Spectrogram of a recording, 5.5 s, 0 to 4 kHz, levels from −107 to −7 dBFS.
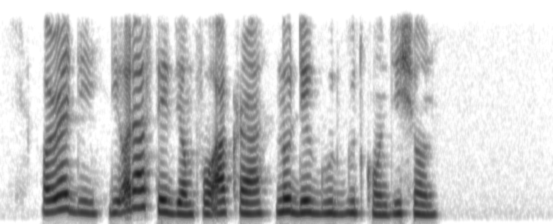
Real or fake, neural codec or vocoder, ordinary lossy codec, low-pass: real; none; none; 3.6 kHz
